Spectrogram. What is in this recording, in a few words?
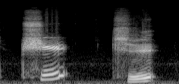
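"chi2", Chinese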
